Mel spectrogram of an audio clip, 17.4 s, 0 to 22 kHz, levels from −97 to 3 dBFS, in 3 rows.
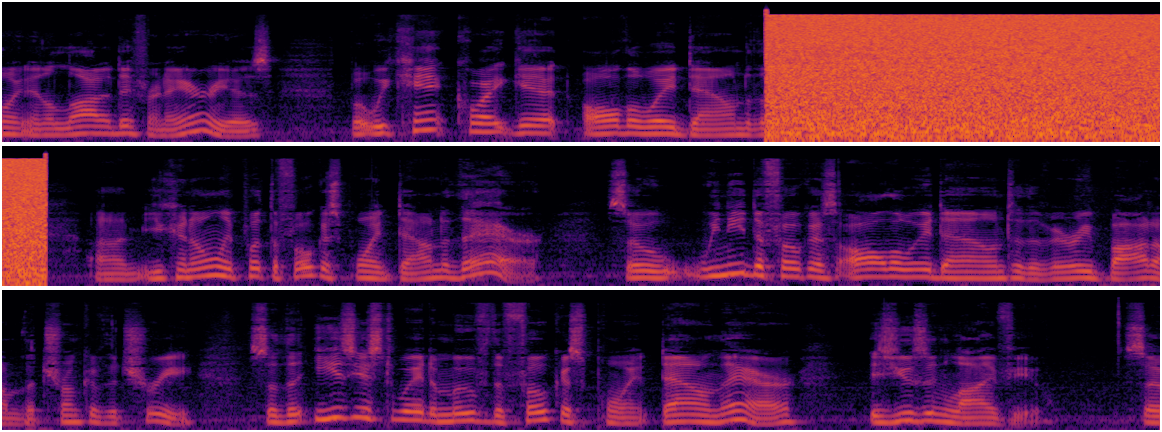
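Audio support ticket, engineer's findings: Samples built from the wrong bytes, 3.82 to 6.01 s: loud, harsh broadband noise swamps the audio. Probably the decoder or reader misaligning sample bytes, so the jittery low bits end up running the show.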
